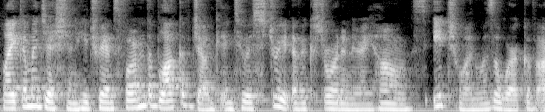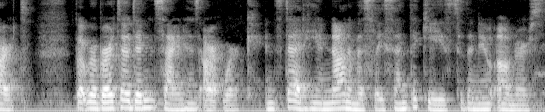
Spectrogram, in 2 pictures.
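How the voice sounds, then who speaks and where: A woman with a low-pitched voice speaks as a teacher to her pupils. Her delivery suits reading a picture book aloud and explaining schoolwork to children. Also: brisk, a little mellow, slight background noise. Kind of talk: expressive storybook read-aloud, then informal assignment explanation.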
